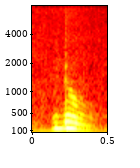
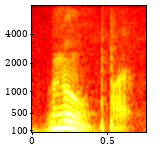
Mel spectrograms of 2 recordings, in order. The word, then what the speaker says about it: GNU: So it is pronounced as the syllable with the hard G, GNU, GNU, like that.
